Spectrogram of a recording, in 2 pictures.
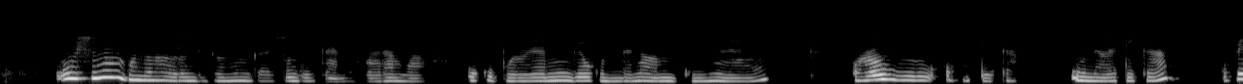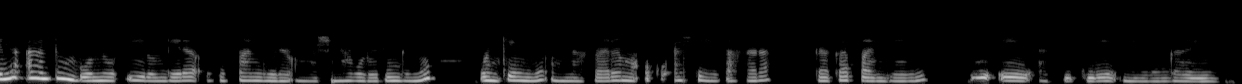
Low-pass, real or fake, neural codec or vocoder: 3.6 kHz; fake; codec, 16 kHz, 2 kbps, X-Codec, HuBERT features, trained on balanced general audio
